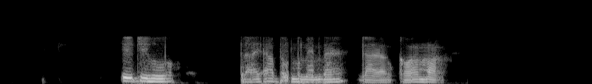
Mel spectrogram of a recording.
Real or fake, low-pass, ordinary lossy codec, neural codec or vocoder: fake; 3.6 kHz; Opus, 32 kbps; codec, 16 kHz in and 24 kHz out, 0.6 kbps, FireRedTTS-2 codec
